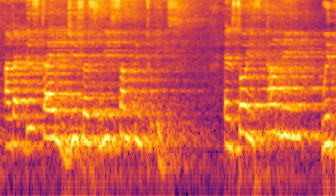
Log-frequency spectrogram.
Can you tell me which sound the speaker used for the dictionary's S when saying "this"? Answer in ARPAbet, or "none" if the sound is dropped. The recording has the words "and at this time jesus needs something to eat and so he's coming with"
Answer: S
